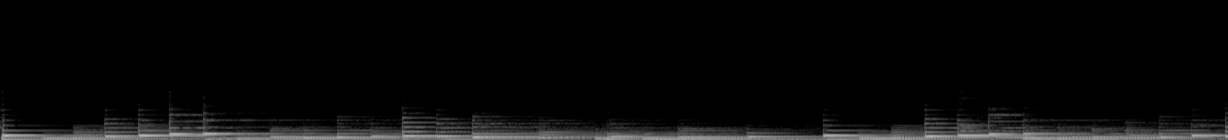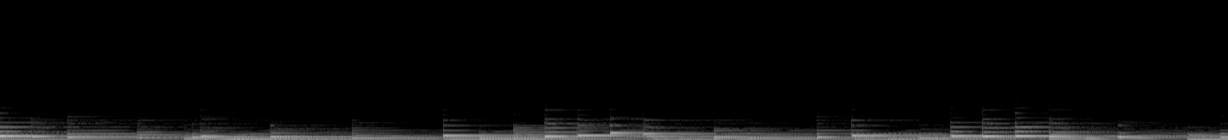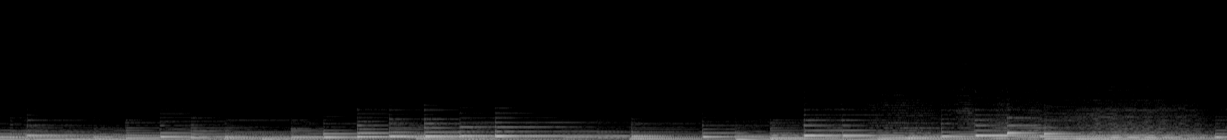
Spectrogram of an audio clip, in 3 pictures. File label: fantasy music nature forest; ghibli style; healing; nostalgia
